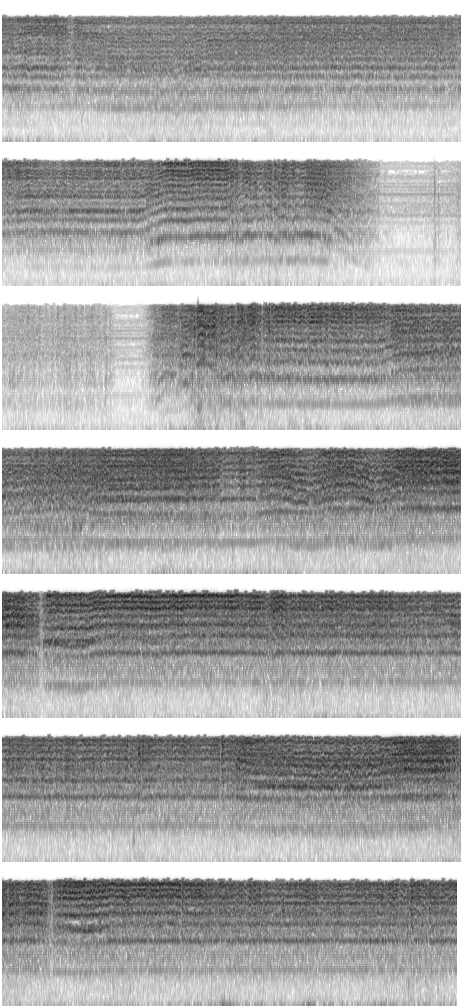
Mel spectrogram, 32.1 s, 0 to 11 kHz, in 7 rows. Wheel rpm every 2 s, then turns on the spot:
110, 110, 120, 140, 20, 120, 180, 200, 210, 220, 230, 240, 230, 220, 230, 240.
8-10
